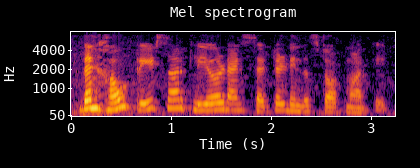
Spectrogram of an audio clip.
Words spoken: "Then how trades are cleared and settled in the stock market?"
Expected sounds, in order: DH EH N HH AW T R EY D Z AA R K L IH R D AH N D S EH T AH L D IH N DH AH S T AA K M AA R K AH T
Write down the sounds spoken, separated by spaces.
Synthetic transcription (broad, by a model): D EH N HH AW T R EY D S AA R K L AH R D AH N D S EH T AH L D IH N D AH S T AA K M AA R K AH T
